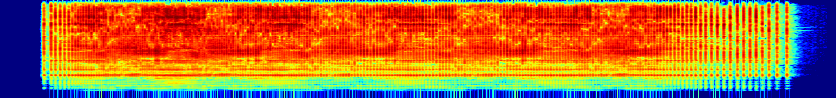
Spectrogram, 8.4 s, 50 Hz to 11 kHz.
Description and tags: Angel Fly Fish Reel Slow Pull 2
Hardy Angel Fly Fishing Reel pulling line slow speed
clicking, fishing, fly, pulling, reel, retrieve, turning, winding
